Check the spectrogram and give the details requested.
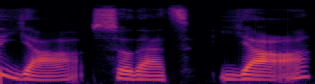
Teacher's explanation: Don't let the visual of the letter J trick your mouth into that hard English "J" sound. Keep it a soft Y.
